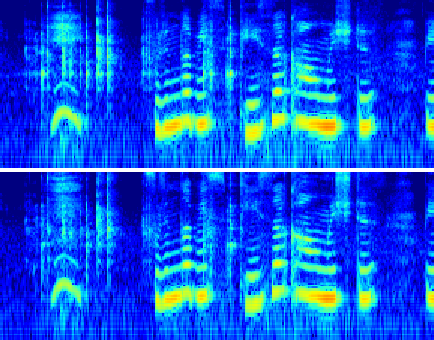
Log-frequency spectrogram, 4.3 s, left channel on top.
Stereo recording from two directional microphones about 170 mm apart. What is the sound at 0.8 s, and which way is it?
Typing, 35° left (ahead or behind).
